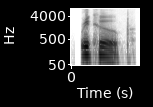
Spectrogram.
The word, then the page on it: recoup: American English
